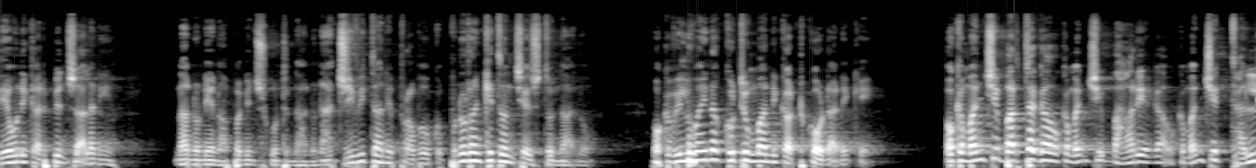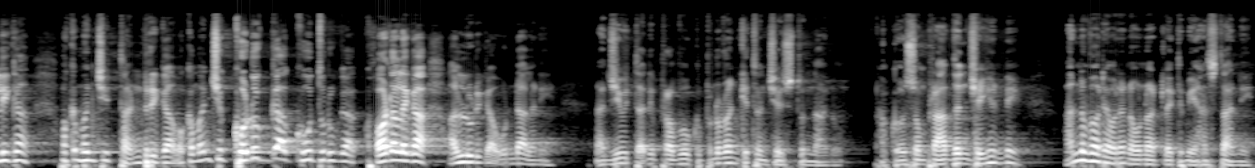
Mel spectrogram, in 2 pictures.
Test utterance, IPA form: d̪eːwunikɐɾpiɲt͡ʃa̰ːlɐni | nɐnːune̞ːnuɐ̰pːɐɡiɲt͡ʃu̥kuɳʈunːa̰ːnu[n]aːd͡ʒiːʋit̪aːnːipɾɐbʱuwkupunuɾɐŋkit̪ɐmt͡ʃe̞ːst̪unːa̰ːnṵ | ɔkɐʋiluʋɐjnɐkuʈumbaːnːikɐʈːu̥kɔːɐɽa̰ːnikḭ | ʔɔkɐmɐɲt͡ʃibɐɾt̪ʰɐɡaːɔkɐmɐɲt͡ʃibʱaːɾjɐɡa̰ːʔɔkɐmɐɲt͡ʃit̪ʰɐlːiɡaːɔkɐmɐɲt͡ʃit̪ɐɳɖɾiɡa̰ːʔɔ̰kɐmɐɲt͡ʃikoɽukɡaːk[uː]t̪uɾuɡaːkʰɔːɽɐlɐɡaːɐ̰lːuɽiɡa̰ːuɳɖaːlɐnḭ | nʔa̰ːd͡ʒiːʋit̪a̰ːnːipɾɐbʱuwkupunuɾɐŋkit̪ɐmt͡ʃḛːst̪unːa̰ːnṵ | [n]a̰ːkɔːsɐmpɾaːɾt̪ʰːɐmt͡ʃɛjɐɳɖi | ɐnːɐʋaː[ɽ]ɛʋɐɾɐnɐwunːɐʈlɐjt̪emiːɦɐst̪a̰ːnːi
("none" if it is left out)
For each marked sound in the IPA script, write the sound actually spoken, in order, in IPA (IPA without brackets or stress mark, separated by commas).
n, uː, n, ɾ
